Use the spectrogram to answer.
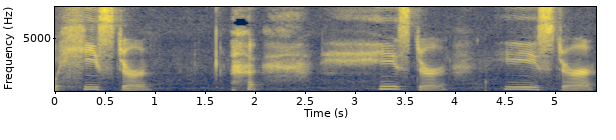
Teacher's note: the trick is saying like an H before the vowel, but then trying to drop the H but still have that sound there. Like that's really, so Heaster, Easter, Easter, not Easter, but Easter, oh my God.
